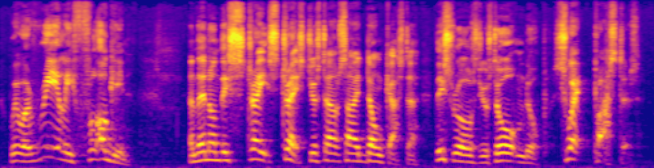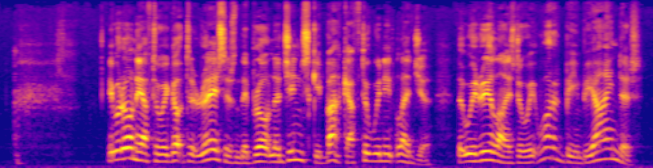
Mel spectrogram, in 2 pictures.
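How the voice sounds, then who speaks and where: A man acting in a radio drama as a cocky, teasing racing punter with a Yorkshire accent, speaking colloquially like a storyteller. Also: on the high side. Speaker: actor.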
